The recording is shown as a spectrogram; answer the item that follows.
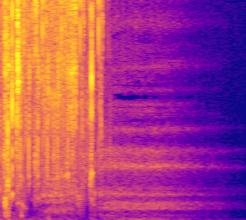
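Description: Electroacoustic music: a dense run of crackling, clicking noises for about the first second, then a ringing resonance that fades away near the end.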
